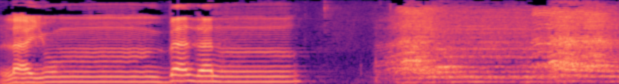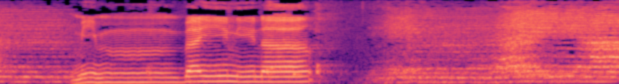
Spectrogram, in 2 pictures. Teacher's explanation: Tanwin atau nun sukun sebagai judulnya itu berjumpa dengan ba. Yang benar membacanya bibir menempel. Nah, kedua-duanya ya, apa terjadi bersentuhan. · Term: iklab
